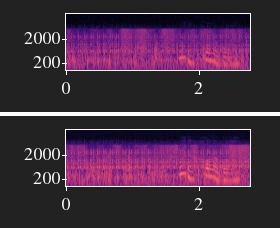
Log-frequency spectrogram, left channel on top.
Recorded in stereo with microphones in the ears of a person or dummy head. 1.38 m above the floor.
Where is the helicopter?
35° right (ahead or behind); by 2.8 s 40° right (ahead or behind).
